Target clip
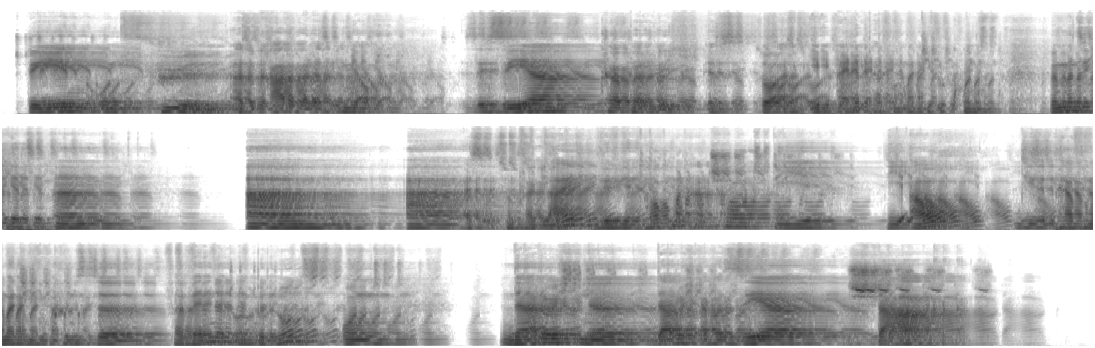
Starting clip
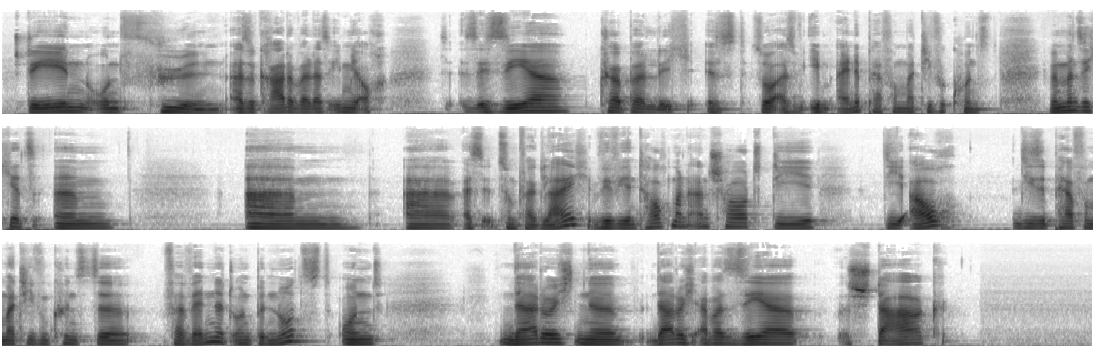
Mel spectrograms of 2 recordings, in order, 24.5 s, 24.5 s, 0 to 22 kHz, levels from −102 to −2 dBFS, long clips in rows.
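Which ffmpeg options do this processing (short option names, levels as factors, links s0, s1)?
-af "equalizer=f=170:w=1.2:g=-3.5,aecho=1:1:70|175|332.5|568.8|923.1:0.631|0.398|0.251|0.158|0.1,agate=range=0.0224:threshold=0.0398:ratio=3:detection=peak,volume=0.398"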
